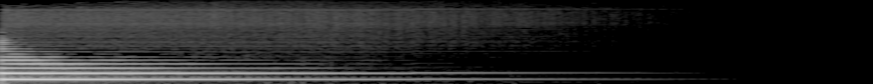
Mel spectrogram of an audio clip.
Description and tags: Third octave note.
bass, multisample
